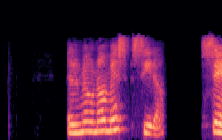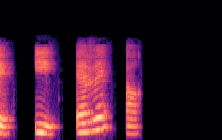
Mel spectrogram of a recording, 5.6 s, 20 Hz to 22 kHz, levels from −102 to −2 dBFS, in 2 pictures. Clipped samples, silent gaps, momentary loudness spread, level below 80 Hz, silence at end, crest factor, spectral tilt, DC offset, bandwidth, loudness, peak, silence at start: under 0.1%; 2.09-2.49 s, 3.00-3.21 s, 3.57-3.72 s, 4.27-4.34 s; 10 LU; -68 dBFS; 1.05 s; 18 dB; -3 dB/octave; under 0.1%; 7.8 kHz; -18 LUFS; -2 dBFS; 0.85 s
